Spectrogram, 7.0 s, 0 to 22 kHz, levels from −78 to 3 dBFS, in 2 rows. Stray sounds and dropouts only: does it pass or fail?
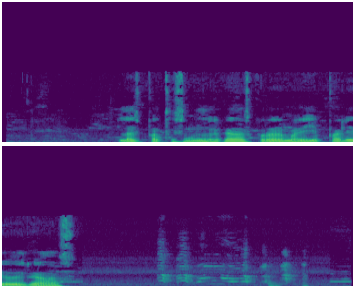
fail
